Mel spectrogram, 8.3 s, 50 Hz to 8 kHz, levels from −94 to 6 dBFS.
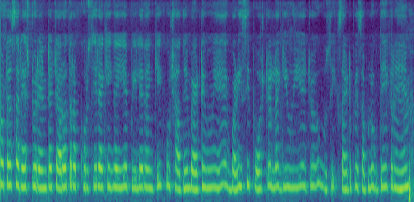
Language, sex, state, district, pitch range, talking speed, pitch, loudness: Hindi, female, Bihar, East Champaran, 265-290 Hz, 245 wpm, 275 Hz, -18 LUFS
